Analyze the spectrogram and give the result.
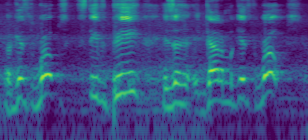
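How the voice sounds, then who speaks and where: A man casually recapping a rap battle, rambling and animated, with mock-emotional outbursts. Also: high-pitched, brisk, slight background noise, low-quality recording. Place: indoors, smoking while talking.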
